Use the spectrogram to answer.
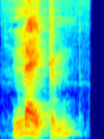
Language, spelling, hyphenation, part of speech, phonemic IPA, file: Dutch, lijken, lij‧ken, verb / noun, /ˈlɛi̯kə(n)/, Nl-lijken.ogg
- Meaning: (verb) 1. to seem, appear 2. to look like, resemble (depict well what it is intended to) 3. to please; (noun) plural of lijk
